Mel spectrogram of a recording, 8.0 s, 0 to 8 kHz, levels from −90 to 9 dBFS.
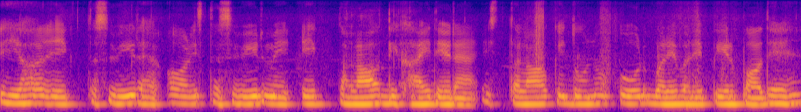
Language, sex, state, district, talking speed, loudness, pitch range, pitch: Hindi, male, Uttar Pradesh, Muzaffarnagar, 180 wpm, -15 LUFS, 145-155 Hz, 150 Hz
